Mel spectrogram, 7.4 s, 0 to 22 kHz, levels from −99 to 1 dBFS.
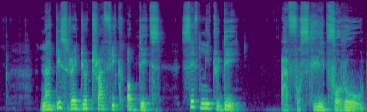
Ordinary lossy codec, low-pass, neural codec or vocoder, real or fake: none; none; none; real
